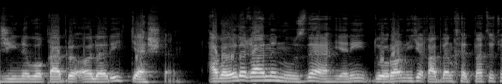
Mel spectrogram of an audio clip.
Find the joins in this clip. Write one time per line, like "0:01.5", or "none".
none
